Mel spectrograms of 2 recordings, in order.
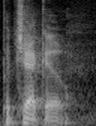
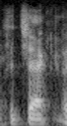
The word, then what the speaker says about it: Pacheco: Pacheco. – How do you say his name? – Pacheco. – Pacheco.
